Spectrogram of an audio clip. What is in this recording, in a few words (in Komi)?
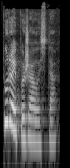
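пырӧй пӧжалуйста, Komi, female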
